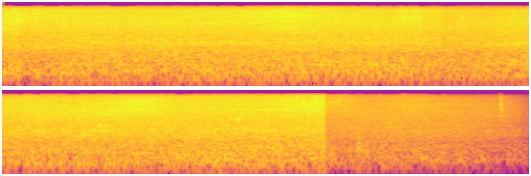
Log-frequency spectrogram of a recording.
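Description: Steady rushing noise of wind on the microphone mixed with road traffic passing close by. About eight and a half seconds in it drops suddenly, then begins to fade out.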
